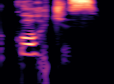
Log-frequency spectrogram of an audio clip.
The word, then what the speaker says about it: Cortes: nome dele descobri que pronuncia assim, ó, Cortes, tá? O acento, na verdade, é do outro lado.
